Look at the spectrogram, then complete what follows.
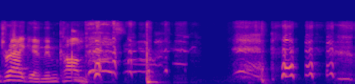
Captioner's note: laughing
